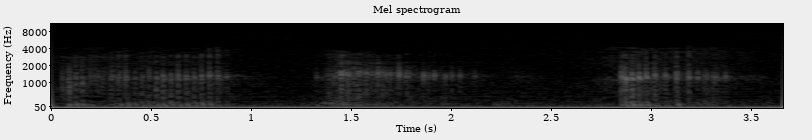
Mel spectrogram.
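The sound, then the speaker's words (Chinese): A man's voice imitates the loud snoring of the character Li Kui, asleep in a told story: three rough, rasping snores in a steady rhythm, prominent, with short pauses between them and no talking. “这李逵呀、这呼噜还打着呢。”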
